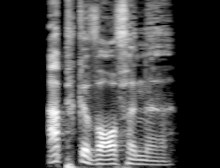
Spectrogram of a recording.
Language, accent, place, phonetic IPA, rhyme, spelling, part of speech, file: German, Germany, Berlin, [ˈapɡəˌvɔʁfənə], -apɡəvɔʁfənə, abgeworfene, adjective, De-abgeworfene.ogg
- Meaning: inflection of abgeworfen: 1. strong/mixed nominative/accusative feminine singular 2. strong nominative/accusative plural 3. weak nominative all-gender singular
